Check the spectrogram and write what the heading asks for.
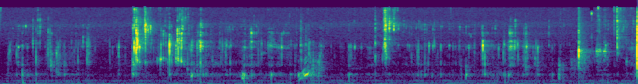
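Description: A person chewing a mouthful of fettuccine Alfredo: soft wet mouth sounds and smacks, with a few sharper clicks.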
